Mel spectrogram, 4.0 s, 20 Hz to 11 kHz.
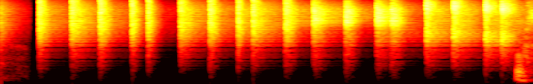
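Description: Drum-machine hi-hat pattern from a TR-606-style kit preset in the VPS Avenger synth: a quick, even run of short, bright hits at about seven a second, with no bass drum underneath.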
